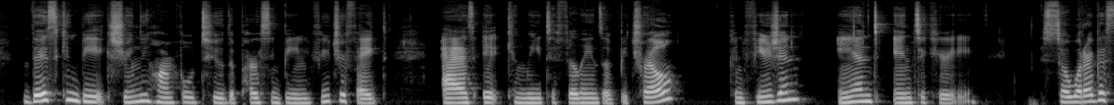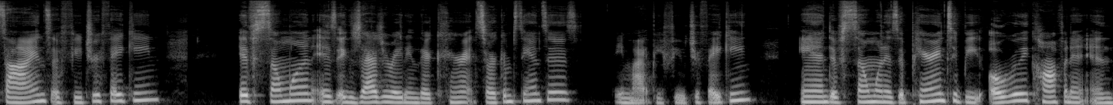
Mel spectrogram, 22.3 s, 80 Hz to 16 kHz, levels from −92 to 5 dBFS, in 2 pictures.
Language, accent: English, American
